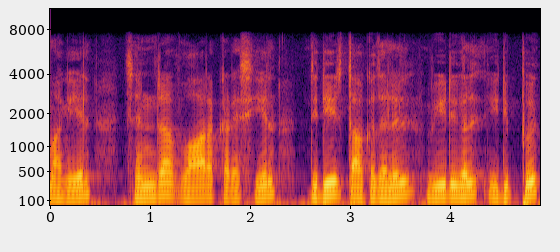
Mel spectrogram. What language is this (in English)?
Tamil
